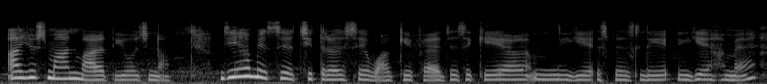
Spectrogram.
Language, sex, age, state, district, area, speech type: Urdu, female, 18-30, Bihar, Khagaria, rural, spontaneous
